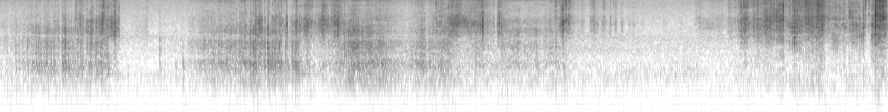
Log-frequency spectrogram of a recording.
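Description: Fingernails on both hands scratch the fabric cover of a thick, navy cloth-covered hardcover book resting on a wooden table. Dry, crisp, bright scratching comes in uneven bursts, separated by brief quiet pauses.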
